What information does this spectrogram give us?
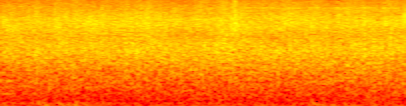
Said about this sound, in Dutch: Laten we de here een een applaus geven.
